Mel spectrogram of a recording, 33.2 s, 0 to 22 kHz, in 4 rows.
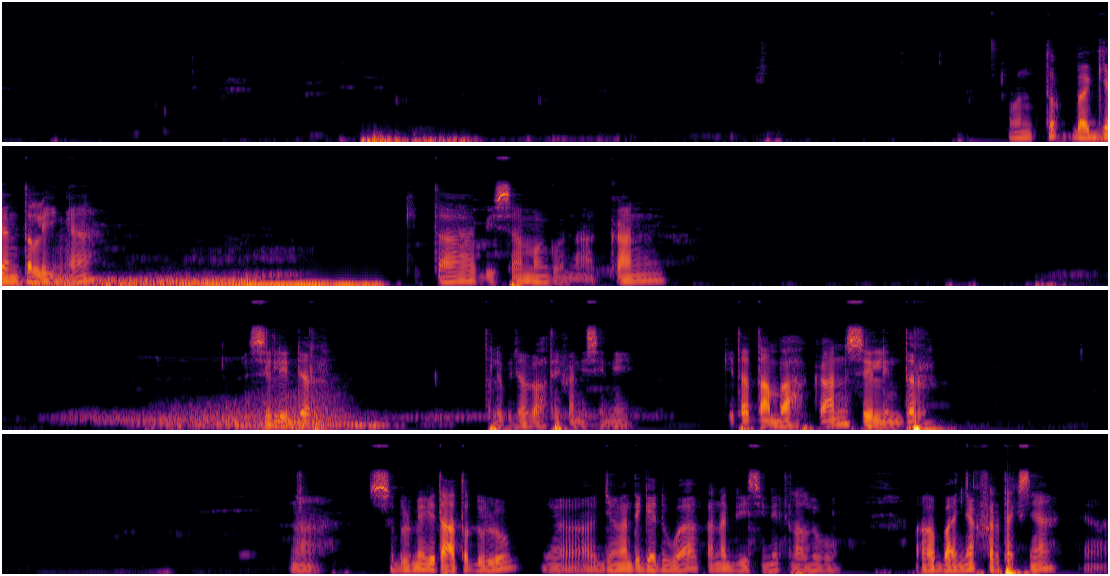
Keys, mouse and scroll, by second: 0.0 ctrl+Up, 1.4 KP_1, 1.7-8.1 middle drag, 3.4-6.6 drag, 8.8-10.9 drag, 10.3 a, 11.7-15.5 drag, 15.1 shift+a, 18.7-19.9 drag, 19.9 t, 21.9-24.3 drag, 22.6 shift+a, 29.8-31.7 drag.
